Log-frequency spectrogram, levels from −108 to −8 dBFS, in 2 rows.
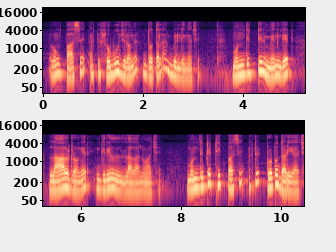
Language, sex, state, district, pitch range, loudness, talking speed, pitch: Bengali, male, West Bengal, Malda, 115-150 Hz, -20 LUFS, 130 wpm, 130 Hz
